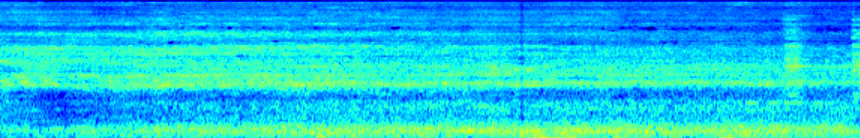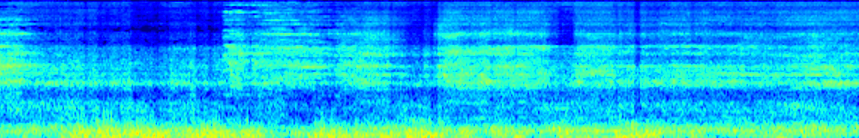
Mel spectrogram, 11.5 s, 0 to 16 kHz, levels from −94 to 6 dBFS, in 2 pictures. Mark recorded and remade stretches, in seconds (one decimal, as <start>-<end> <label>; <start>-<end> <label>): 0.0-0.9 remade; 0.9-3.0 recorded; 3.0-4.0 remade; 4.0-8.1 recorded; 8.1-11.5 remade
